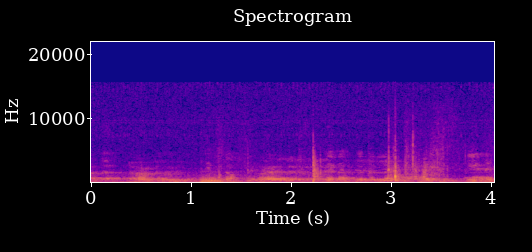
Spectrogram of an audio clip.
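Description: Papers rustle and flap close by.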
